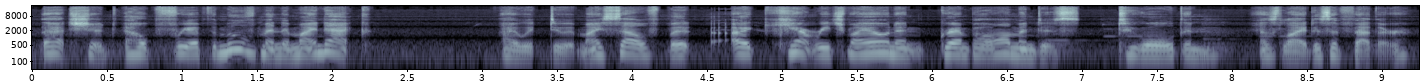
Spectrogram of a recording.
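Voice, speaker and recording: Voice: medium pitch, expressive, normal speed, distant mic, lightly acted. An actor voicing a friendly, fussy talking origami creature with a long neck, chatty and explaining. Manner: chatty, gently instructive. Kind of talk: video game voice acting. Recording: voice set back from mic, game music.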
